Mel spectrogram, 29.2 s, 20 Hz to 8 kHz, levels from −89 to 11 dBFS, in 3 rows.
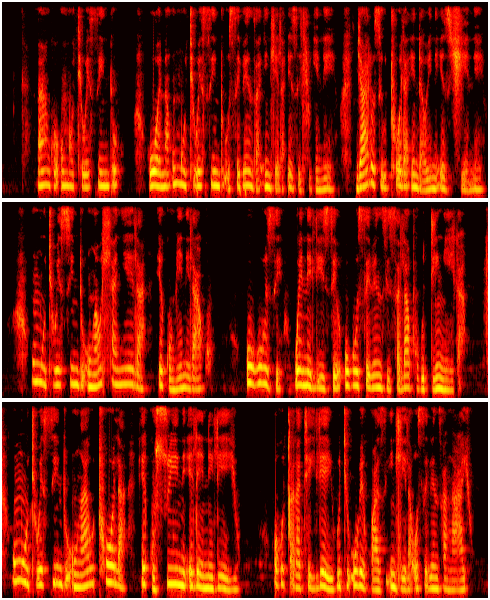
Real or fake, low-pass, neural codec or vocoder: real; 7.2 kHz; none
